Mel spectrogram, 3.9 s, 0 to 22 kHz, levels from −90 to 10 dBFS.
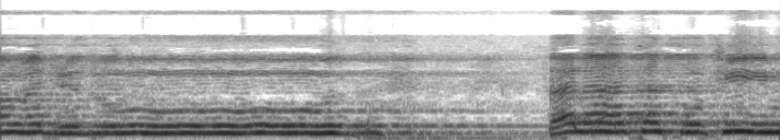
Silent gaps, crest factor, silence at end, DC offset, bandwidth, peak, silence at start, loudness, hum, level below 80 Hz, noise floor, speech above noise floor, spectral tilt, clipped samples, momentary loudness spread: none; 12 dB; 0 s; under 0.1%; 16.5 kHz; 0 dBFS; 0 s; -12 LUFS; none; -42 dBFS; -32 dBFS; 21 dB; -6 dB/octave; under 0.1%; 14 LU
